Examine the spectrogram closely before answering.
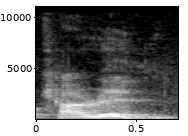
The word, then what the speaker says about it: Karin: Or Karin? And actually, I believe it's pronounced Karin.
